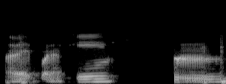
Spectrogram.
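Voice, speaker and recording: Slow and gravelly, with huge swings around a medium pitch, a university lecturer teaches online over a video call. He chats through his course materials with plenty of fillers and calls his students "chicos," his computer mic giving dull lo-fi call audio.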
